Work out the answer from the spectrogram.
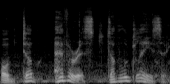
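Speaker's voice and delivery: soft-spoken advert voiceover. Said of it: "My advert voice".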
